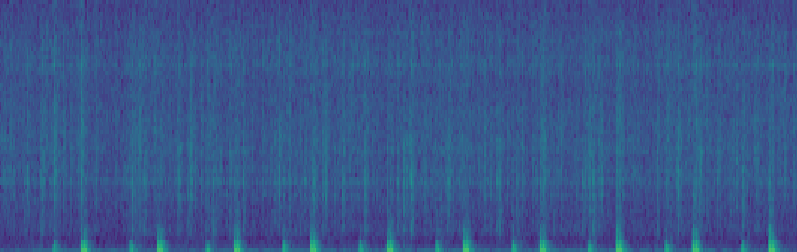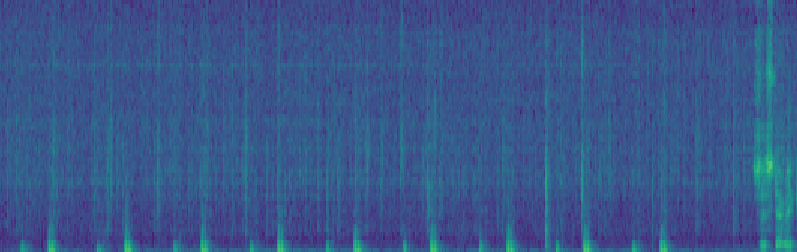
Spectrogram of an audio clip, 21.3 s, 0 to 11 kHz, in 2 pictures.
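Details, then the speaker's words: Systemic hypertension, 1968 teaching recording: accentuated aortic second heart sound, most evident in the second right interspace, where the loud component may mask splitting of the second sound. "produces an accentuated a ortak second sound which may be most evident in the second right interspace"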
